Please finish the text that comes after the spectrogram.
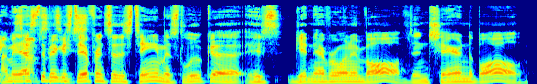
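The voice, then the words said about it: Sarcastic delivery. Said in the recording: “being sarcastic... That's sarcasm, guys.”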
